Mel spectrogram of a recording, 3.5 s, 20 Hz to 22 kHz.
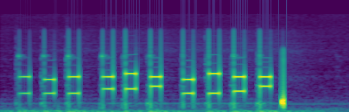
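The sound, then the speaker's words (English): Touch-tone telephone dialing of a number: ten short, clear two-note beeps in a steady rhythm, followed by a single sharp click. “Okay, so I dial 1212.”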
